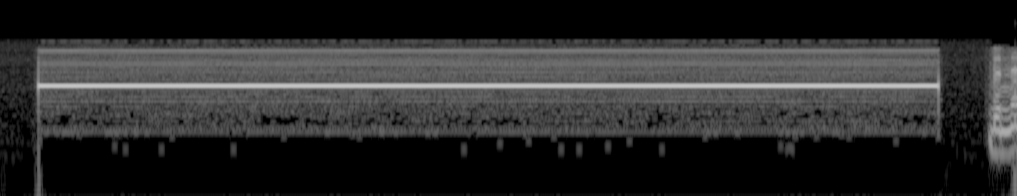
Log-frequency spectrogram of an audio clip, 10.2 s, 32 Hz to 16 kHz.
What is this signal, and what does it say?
Emergency Alert System (SAME) tones (the 1050 Hz attention tone). It is heard from 0.4 to 9.4 s.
